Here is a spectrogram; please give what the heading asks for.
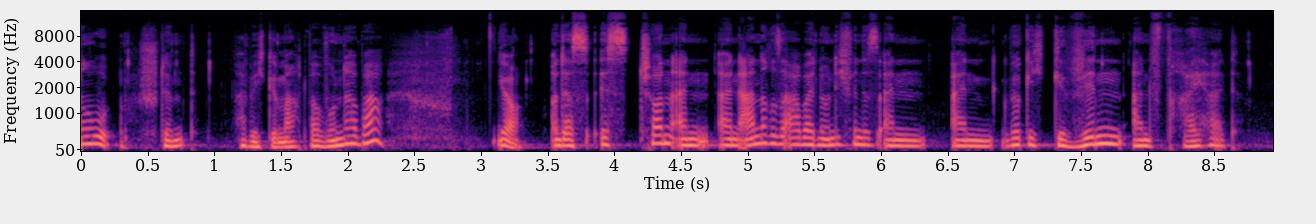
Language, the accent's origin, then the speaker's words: German; Hesse, Germany; now in Hamburg, Germany; ich komme aus Hessen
